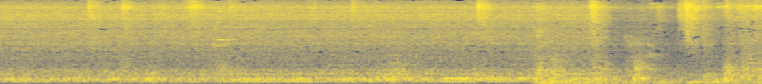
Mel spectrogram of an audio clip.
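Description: Passenger train running, heard from inside the carriage: a steady low rumble. About four seconds in, a deeper rumble joins it, with scattered short clatters of the wheels on the track.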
